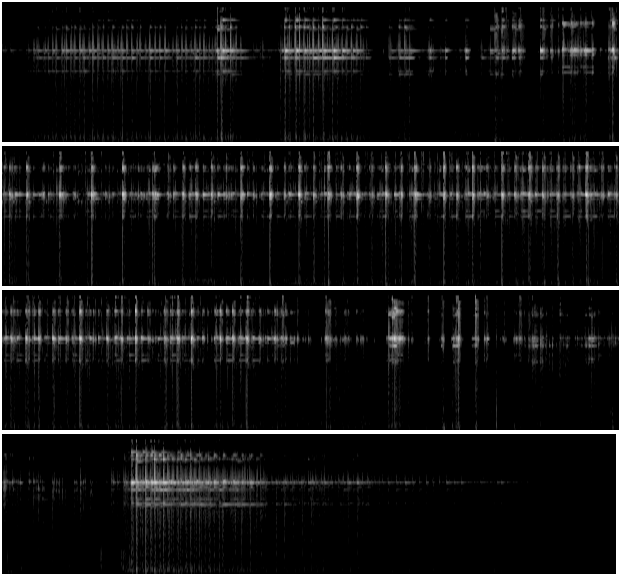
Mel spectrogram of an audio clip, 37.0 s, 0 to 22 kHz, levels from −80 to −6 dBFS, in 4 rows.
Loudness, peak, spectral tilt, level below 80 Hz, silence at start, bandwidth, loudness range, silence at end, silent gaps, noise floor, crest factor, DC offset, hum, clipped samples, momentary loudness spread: -27 LUFS; -4 dBFS; 4.5 dB/octave; -86 dBFS; 0.5 s; 19 kHz; 12 LU; 3.15 s; none; -84 dBFS; 28 dB; under 0.1%; none; under 0.1%; 21 LU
